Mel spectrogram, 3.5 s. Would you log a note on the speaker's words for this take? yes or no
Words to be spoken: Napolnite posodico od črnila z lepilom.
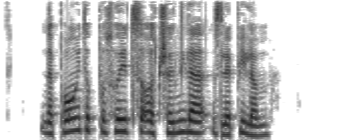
no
